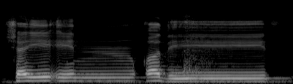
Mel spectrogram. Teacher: شیء پر غنہ کریں گے، قاف کو موٹا کر کے پڑھیں گے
